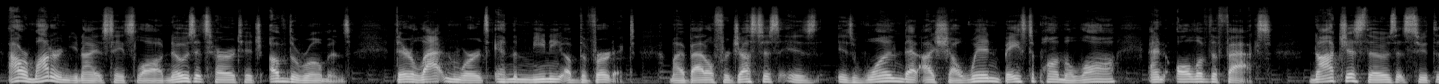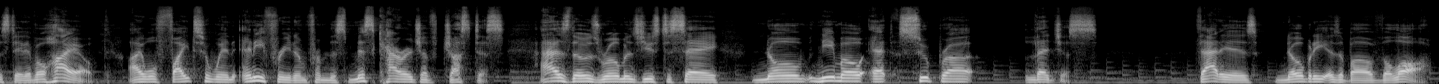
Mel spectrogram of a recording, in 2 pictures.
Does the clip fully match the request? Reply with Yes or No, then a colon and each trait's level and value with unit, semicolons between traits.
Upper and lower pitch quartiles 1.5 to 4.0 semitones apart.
No: average, 4.5 semitones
